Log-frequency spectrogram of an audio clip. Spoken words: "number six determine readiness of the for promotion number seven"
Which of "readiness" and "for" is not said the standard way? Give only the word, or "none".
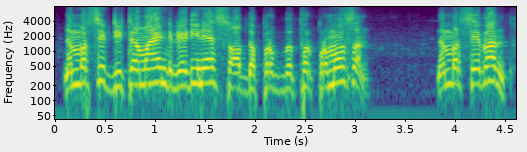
for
